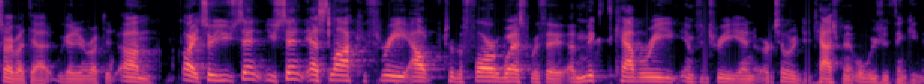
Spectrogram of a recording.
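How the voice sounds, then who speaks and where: Talking at a very fast pace with hardly any pauses, a man with an American accent uses a fairly high pitch, lively intonation and big swings in loudness. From United States. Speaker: podcast host and game umpire. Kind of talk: interview.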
